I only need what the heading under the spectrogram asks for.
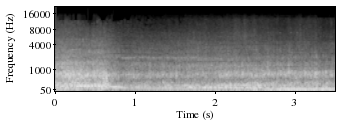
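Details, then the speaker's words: Supercharged Ford Crown Victoria with a 5-speed swap, after replacing an arcing coil pack and correcting a backwards-mounted MAF pipe: a brief rev drops to a deep, steady, even idle with no stumble or popping; misfire gone, normal idle. "what sounds like it's way better we found a cool pack that was arcing and we replaced that"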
